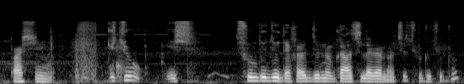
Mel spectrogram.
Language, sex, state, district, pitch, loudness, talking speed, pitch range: Bengali, male, West Bengal, Cooch Behar, 140 Hz, -18 LUFS, 140 wpm, 135-175 Hz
